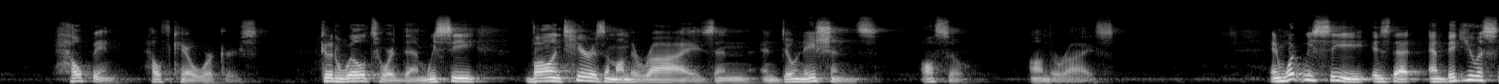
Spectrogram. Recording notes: This episode features the audio of my recent Tedx Talk with a brief intro.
